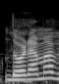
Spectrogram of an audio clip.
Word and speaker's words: dorama: Bueno, dorama viene de drama, pero en, en Japón se pronuncia dorama, porque tienen esta...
